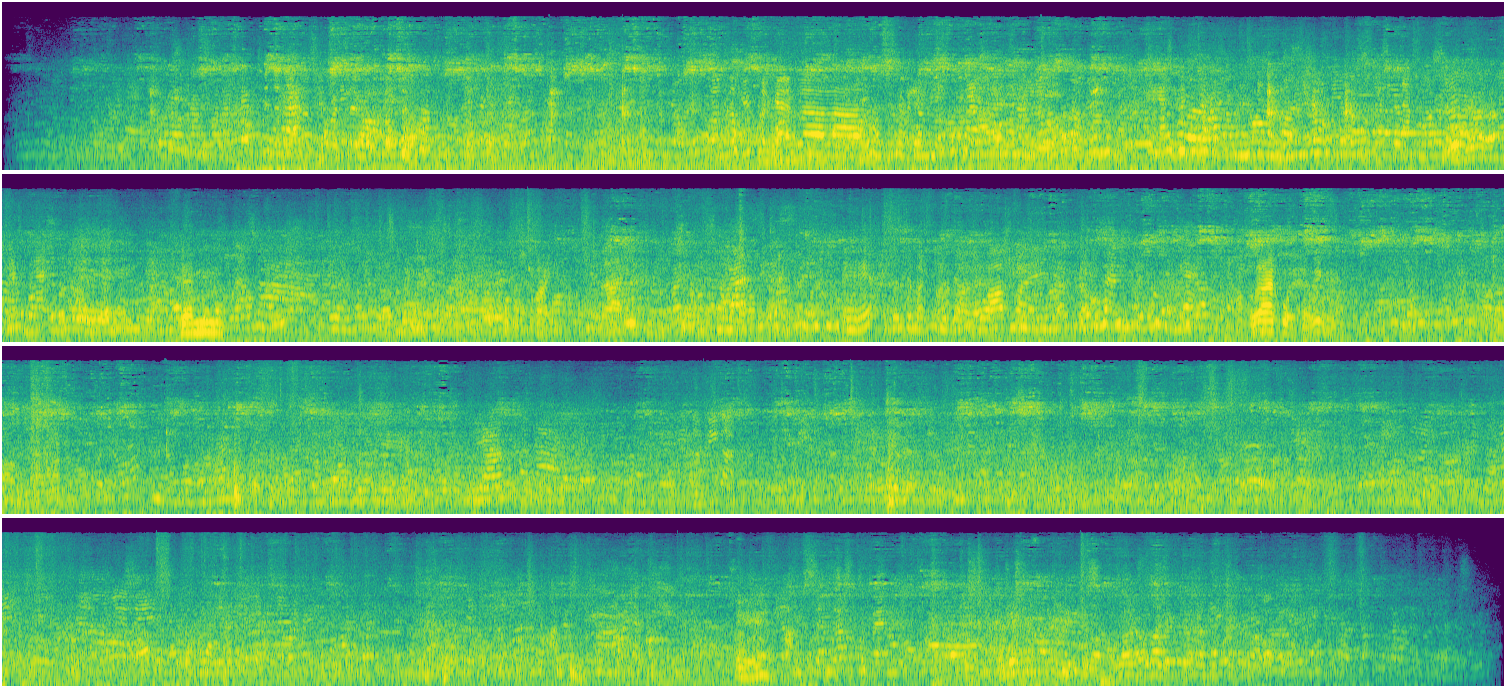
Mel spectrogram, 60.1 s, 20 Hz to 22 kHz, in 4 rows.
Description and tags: Bastoners walking through the market of Sant Andreu. Nov 30, 2013. Zoom H2.
bastoners, bells, field-recording, market, people, rattles, sonsstandreu, soundscape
